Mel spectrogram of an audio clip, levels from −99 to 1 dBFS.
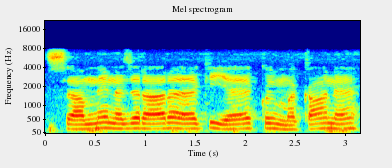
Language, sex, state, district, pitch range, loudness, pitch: Hindi, male, Rajasthan, Bikaner, 165-180 Hz, -14 LUFS, 175 Hz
